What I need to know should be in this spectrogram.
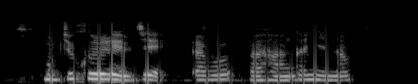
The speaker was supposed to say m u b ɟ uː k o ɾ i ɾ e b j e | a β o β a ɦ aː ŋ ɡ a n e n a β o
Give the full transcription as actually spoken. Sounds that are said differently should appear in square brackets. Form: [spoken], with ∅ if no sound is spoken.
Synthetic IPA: m u b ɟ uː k [u] ɾ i ɾ e b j e | a β o β a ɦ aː ŋ ɡ a [ɲ] e n a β o

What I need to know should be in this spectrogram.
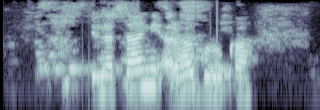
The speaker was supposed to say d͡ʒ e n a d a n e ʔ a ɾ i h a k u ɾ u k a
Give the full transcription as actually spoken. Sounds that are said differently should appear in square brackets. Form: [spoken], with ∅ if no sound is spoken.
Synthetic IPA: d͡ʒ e n a [t] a n [i] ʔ a ɾ [a] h a [ɡ] u ɾ u k a

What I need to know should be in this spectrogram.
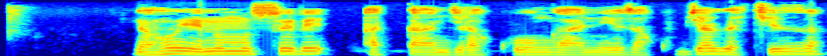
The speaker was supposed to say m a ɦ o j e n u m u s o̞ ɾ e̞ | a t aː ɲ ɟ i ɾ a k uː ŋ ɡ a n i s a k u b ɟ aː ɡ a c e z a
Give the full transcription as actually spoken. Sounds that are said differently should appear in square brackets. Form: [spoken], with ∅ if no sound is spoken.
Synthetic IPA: [n] a ɦ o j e n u m u s o̞ ɾ e̞ | a t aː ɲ ɟ i ɾ a k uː ŋ ɡ a n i [z] a k u b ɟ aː ɡ a c [i] z a

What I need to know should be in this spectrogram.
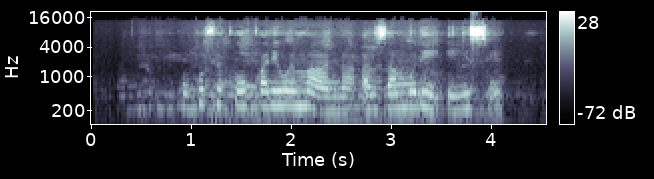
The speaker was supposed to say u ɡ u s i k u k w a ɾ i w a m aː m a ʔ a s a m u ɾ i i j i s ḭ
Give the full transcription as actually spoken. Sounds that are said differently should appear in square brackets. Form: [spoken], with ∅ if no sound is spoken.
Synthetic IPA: u ɡ u [f] i k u k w a ɾ i w [e] m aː [n] a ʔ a [z] a m u ɾ i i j i s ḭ

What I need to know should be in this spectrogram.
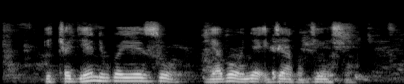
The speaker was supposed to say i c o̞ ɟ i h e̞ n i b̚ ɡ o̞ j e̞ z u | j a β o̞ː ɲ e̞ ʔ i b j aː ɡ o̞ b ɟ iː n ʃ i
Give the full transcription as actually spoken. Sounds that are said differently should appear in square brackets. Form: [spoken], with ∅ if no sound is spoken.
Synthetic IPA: i c o̞ ɟ i h e̞ n i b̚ ɡ o̞ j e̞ z u | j a β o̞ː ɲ e̞ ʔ i b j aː ɡ o̞ b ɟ iː n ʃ i

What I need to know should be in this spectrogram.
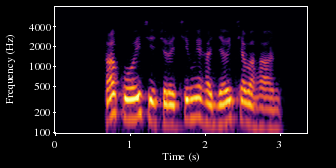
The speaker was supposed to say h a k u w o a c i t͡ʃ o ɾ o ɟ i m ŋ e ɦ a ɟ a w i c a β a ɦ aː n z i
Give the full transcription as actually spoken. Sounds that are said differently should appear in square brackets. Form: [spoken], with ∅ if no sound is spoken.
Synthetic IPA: h a k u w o [i] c i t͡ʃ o ɾ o [c] i m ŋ e ɦ a ɟ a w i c a β a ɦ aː n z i

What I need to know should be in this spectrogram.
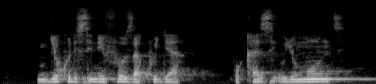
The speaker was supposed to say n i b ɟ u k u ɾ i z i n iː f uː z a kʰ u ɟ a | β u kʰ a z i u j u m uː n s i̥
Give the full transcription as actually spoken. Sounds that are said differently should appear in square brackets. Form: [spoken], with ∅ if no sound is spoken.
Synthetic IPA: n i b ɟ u k u ɾ i [s] i n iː f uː z a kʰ u ɟ a | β u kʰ a z i u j u m uː n s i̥

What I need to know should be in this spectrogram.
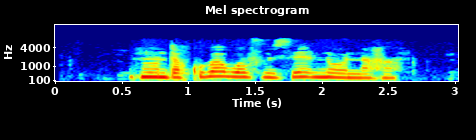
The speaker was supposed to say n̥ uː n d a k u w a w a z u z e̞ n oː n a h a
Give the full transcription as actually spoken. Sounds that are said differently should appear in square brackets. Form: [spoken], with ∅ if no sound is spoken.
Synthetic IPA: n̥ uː n d a k u [β] a w a [v] u z e̞ n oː n a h a

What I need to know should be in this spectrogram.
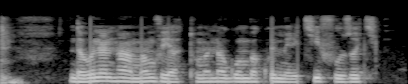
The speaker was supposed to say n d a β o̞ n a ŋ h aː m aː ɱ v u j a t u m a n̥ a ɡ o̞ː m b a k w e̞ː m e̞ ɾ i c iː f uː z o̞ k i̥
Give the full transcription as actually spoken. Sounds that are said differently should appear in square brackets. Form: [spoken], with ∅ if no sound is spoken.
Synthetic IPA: n d a β o̞ n a [n] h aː m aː ɱ v u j a t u m a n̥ a ɡ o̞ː m b a k w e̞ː m e̞ ɾ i c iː f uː z o̞ [c] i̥

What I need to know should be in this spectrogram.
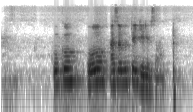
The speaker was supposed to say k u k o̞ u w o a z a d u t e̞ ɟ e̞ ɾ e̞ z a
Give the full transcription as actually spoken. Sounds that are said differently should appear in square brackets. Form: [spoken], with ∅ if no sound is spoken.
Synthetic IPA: k u k o̞ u w o a z a [ɡ] u t e̞ ɟ e̞ ɾ e̞ z a

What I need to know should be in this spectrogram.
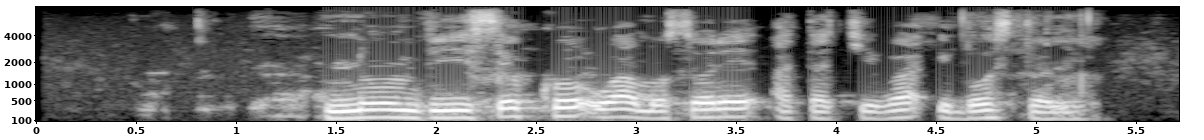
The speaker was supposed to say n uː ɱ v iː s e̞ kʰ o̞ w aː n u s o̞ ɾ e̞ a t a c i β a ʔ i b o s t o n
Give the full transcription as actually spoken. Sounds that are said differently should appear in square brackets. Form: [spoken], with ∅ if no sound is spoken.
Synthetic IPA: n uː ɱ v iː s e̞ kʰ o̞ w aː [m] u s o̞ ɾ e̞ a t a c i β a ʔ i b o s t o n

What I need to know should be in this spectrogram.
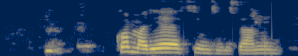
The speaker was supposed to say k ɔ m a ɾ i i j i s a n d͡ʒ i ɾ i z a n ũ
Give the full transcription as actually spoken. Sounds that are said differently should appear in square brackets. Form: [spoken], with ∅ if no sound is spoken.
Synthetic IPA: k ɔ m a ɾ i [a] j [a] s [i] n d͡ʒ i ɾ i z a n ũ

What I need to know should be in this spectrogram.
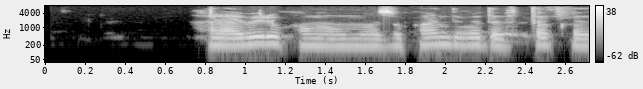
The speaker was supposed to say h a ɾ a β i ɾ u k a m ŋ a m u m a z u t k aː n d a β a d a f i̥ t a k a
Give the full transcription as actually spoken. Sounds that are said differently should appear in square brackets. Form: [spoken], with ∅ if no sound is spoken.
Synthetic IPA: h a ɾ a β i ɾ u k a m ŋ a m u m a z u [∅] k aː n d [i] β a d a f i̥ t a k a

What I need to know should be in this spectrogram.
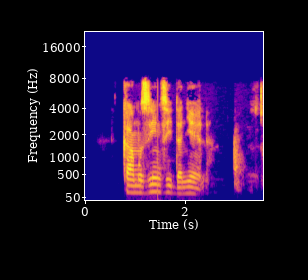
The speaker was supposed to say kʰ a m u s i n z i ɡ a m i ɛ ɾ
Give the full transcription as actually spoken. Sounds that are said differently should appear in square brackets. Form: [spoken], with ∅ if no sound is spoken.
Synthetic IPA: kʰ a m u [z] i n z i [d] a [n] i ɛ [l]

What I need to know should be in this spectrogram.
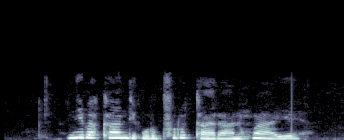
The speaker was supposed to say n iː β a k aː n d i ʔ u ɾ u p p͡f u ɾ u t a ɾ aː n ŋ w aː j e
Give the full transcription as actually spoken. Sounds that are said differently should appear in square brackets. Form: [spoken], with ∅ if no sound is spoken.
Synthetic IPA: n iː β a k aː n d i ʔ u ɾ u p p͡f u ɾ u t a ɾ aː n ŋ w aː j e

